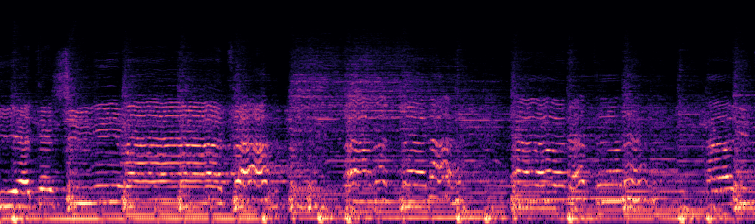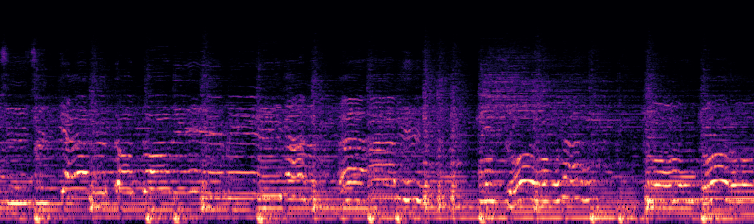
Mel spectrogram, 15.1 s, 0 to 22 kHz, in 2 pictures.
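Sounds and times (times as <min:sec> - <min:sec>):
drums: 0:00.0 - 0:15.0
electric guitars: 0:00.0 - 0:15.0
man singing: 0:00.0 - 0:15.0.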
